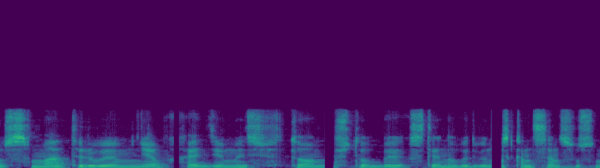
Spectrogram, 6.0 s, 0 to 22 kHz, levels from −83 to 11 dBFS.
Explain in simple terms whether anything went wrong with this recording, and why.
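For the first 4.2 seconds the speech drags, running at a bit over half its natural pace, yet at normal pitch, then suddenly snaps to normal speed. This is a time-stretched section, likely software slowing the audio by repeating tiny slices.

Three hard-edged gaps of silence cut in, at 1.73 to 1.80 s, 3.24 to 3.43 s, and 4.91 to 5.07 s, just before "консенсусную программу". Each is packet loss on an ADPCM call: 60 to 110 ms of data vanished, and the decoder briefly lost track, so the sound returns slightly off.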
